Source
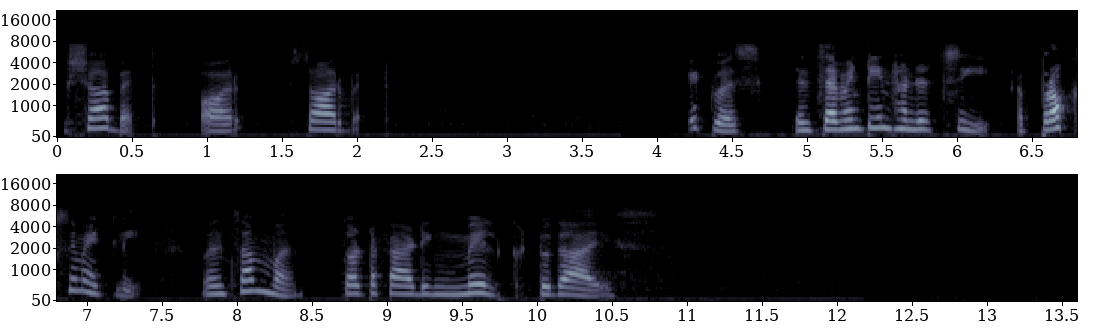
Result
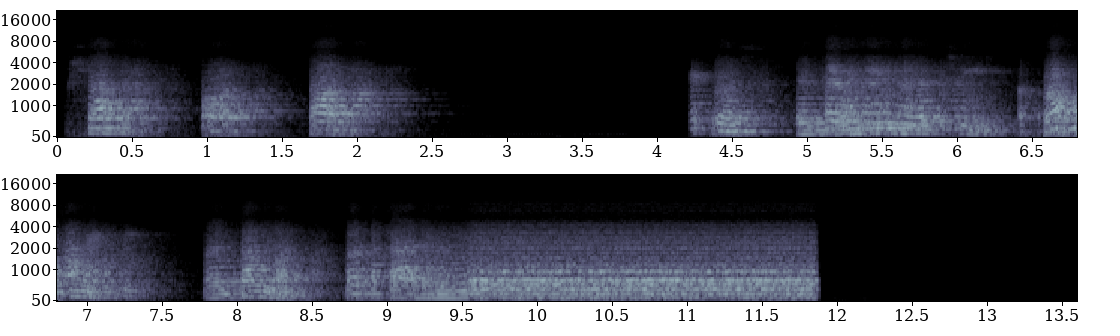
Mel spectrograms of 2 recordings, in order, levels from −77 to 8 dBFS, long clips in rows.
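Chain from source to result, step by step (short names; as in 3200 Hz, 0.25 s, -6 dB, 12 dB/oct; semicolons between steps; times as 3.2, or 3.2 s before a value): cycle switcher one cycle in 2, muted; on a send: echo with dull and thin repeats by turns 0.119 s, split 810 Hz, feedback 54%, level -5.5 dB; on the sum: sample leveller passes 3; running mean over 8 samples; in parallel at -5.5 dB: one-sided clip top -20.5 dBFS; on the sum: two-slope reverb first 0.69 s, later 1.8 s, from -28 dB, DRR -3 dB; spectral freeze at 9.57, 2.29 s; gain -9 dB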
